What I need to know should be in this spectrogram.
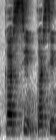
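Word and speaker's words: cursive: यहाँ पे इसका उच्चारण ई हो जाएगा, आई नहीं होगा, कर्सिव।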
